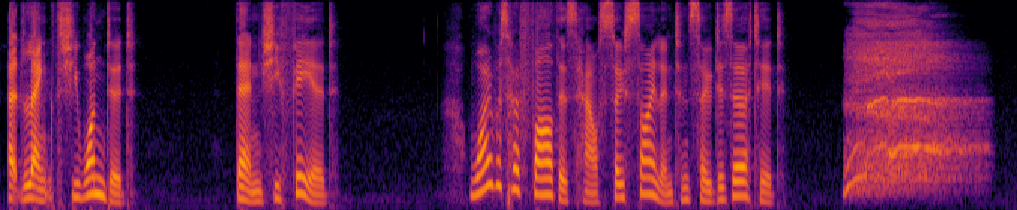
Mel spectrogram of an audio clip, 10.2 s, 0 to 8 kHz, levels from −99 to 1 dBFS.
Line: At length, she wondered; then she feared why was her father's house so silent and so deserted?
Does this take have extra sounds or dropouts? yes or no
yes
